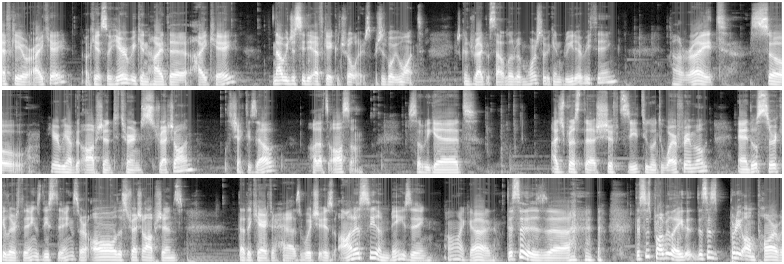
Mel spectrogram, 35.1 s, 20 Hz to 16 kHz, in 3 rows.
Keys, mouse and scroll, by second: 2.3 click, 2.9 shift+middle click, 3.2 click, 3.8 e, 6.8-8.7 drag, 9.0-9.3 shift+middle drag, 9.7 shift+middle click, 10.4 shift+middle click, 10.9-11.6 shift+middle drag, 14.1 shift+middle click, 14.8 click, 15.6-17.2 drag, 15.6 w, 17.4 shift+middle drag, 17.7-18.0 middle drag, 18.2 shift+middle drag, 18.6 middle drag, 19.2 shift+z, 19.5-19.9 middle drag, 21.2-22.0 middle drag, 22.3 middle click, 23.3 click, 23.9-24.9 drag, 25.1 shift+z, 25.6 middle drag, 26.0 shift+middle drag, 26.6-28.4 drag, 28.7 click, 29.4-29.9 drag, 30.0 shift+middle drag, 30.8 click, 30.9 w, 31.3 click, 32.4 shift+middle drag, 32.9 middle click.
